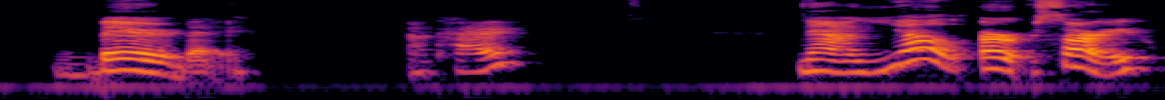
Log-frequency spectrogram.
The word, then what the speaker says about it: verde: thing with green so it's Verde but it's pronounced bairdai Verde okay now yell oh sorry white is Blanco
